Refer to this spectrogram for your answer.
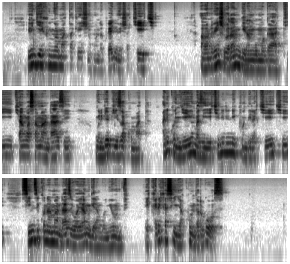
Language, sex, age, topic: Kinyarwanda, male, 25-35, finance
